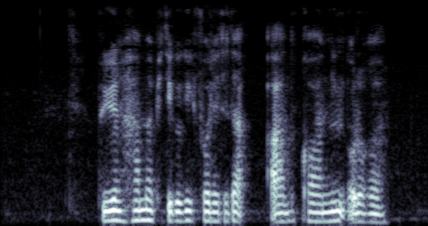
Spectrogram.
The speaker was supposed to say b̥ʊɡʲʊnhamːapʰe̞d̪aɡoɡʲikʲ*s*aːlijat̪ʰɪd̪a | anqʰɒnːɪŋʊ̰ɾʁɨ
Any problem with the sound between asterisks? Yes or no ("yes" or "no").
yes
